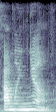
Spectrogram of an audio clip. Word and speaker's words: amanhã: people say amanhã amanhã instead of saying amanhã with your nose and one thing that I tell my husband to practice all the time is pinching his nose and trying saying it with his nose pinched and he kind of gets it but I think the best way is to train yourself to make the sound with your nose not with your throat. So, it's not amanhã, it's amanhã comes from up here.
